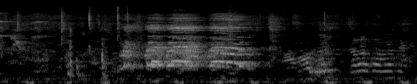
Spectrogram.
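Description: A rooster crowing once, a long call of about a second and a half, followed by a few shorter calls near the end.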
